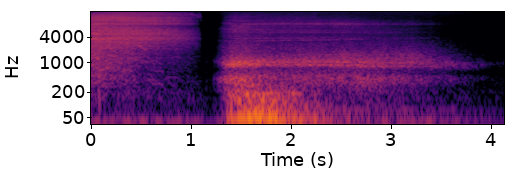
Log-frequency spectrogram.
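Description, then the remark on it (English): A man breathes heavily and dramatically to demonstrate how dying people breathe: a long breathy exhale, a brief pause, then a deep, drawn-out inhale that slowly fades. No one speaks. “He exhaled and inhaled dramatically to demonstrate.”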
